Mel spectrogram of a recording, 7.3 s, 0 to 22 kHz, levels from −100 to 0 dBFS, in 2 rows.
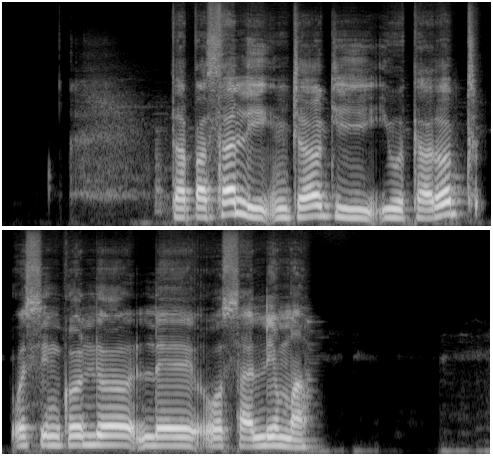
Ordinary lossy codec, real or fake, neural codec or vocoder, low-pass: none; fake; codec, 44.1 kHz, 3.4 kbps, Pupu-Codec; none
